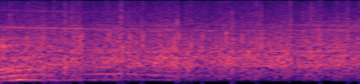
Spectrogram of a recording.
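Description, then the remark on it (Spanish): A concert crowd applauds the singer's band in a steady, dense wash of clapping that holds at an even, fairly loud level from start to finish, with no voices standing out. “Así que el aplauso para ellos que estuvieron siempre.”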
